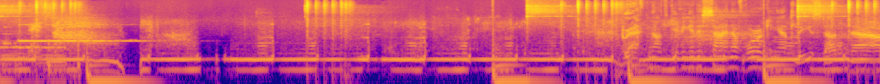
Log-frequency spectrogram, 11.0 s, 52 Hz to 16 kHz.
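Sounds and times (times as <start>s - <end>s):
electronic music with pulsing bass: 0.0s - 11.0s.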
